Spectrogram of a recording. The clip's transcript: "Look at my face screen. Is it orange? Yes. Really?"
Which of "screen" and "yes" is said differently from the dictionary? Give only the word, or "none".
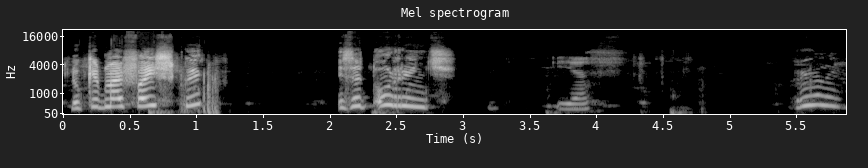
screen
